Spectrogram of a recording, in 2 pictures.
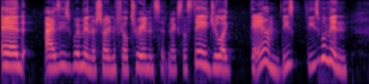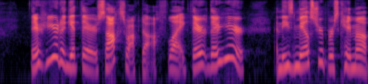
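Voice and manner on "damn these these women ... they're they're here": ordinary delivery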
